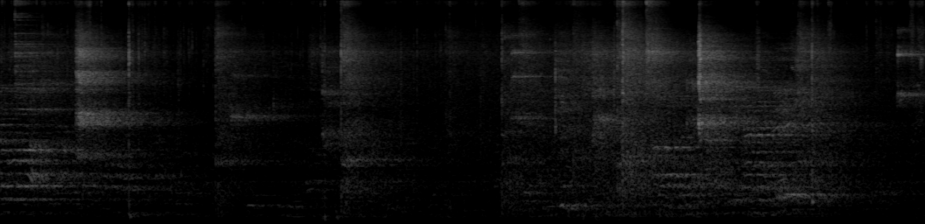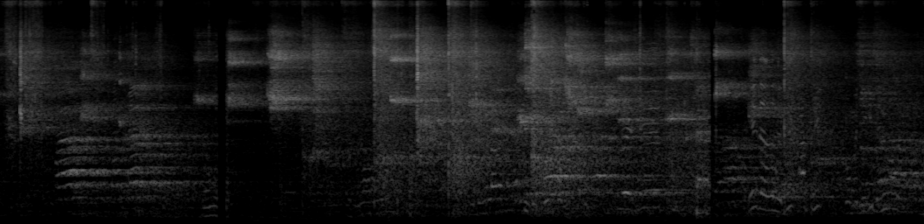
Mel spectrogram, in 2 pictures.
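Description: Young men talk and call out nearby in an echoing hall.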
